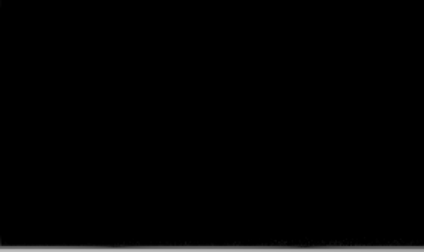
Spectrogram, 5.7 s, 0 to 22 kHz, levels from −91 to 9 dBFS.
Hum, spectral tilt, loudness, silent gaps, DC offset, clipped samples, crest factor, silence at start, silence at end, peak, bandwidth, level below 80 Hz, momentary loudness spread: none; -24 dB/octave; -23 LUFS; none; under 0.1%; under 0.1%; 6 dB; 0 s; 0 s; -16 dBFS; 0.5 kHz; -70 dBFS; 7 LU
